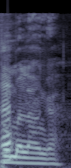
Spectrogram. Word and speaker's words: Mpumalanga: Mpumalanga.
